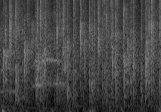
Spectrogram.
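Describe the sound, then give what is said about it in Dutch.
An audience applauds the debaters with a burst of lively, steady clapping that stays fairly even in loudness from start to finish. “Nou, geef ze tot slot nog een heel groot applaus, de debaters van vandaag.”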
